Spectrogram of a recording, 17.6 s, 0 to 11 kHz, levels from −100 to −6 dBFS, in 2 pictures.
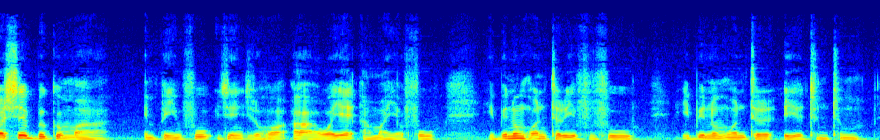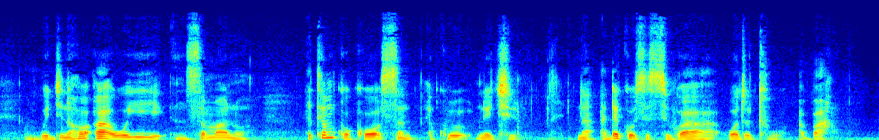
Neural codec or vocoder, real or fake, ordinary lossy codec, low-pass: none; real; MP3, 64 kbps; 9.9 kHz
